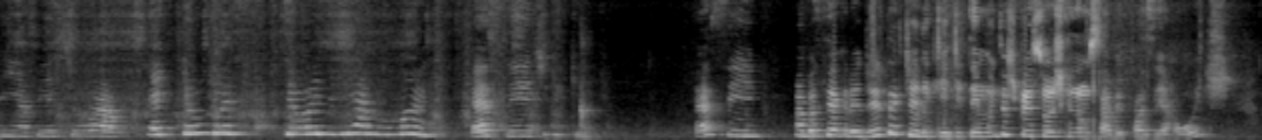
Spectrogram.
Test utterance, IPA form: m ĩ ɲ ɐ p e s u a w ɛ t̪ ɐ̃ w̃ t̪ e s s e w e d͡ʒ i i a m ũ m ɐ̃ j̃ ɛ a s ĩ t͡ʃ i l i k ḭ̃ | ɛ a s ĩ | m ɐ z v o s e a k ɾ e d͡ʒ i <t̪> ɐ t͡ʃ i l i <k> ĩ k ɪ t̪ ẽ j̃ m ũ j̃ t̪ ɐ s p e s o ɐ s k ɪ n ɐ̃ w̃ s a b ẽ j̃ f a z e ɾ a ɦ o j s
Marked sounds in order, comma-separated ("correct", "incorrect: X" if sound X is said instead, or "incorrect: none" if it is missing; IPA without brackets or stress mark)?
correct, correct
